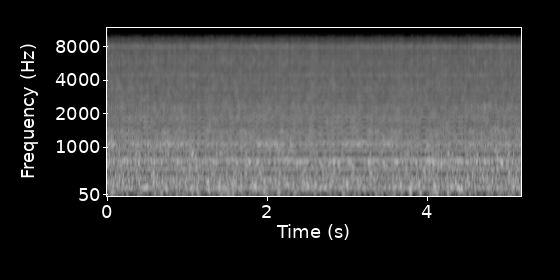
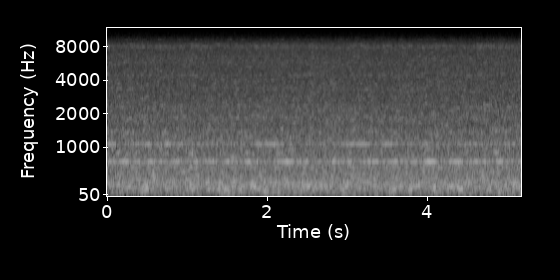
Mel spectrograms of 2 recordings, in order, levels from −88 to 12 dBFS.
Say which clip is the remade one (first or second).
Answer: first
